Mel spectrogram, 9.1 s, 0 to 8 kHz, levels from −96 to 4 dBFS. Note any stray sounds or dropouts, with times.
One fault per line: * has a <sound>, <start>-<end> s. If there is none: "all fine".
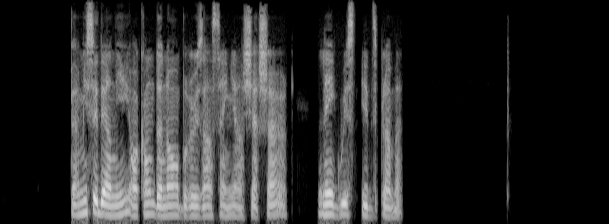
all fine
